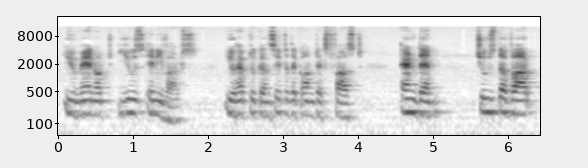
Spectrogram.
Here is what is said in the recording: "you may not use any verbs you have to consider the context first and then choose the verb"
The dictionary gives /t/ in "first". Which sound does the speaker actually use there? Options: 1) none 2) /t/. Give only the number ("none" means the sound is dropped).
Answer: 2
